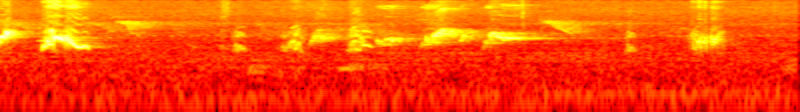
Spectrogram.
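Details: Decoy red-whiskered bulbul singing to lure wild birds: one loud slurred note, then fainter warbled phrases over background hiss.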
